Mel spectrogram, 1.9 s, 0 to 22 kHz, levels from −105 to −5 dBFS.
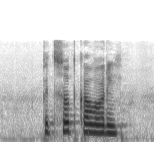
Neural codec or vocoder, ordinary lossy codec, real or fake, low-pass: codec, 16 kHz, 2 kbps, FreqCodec, larger model; none; fake; none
